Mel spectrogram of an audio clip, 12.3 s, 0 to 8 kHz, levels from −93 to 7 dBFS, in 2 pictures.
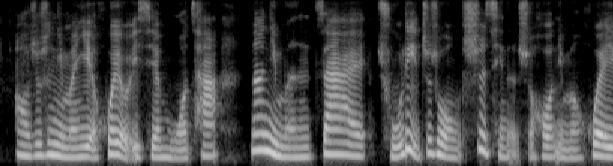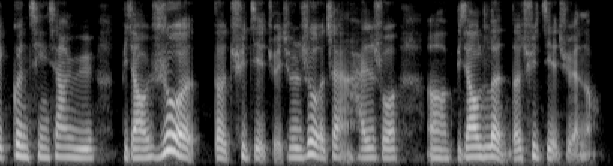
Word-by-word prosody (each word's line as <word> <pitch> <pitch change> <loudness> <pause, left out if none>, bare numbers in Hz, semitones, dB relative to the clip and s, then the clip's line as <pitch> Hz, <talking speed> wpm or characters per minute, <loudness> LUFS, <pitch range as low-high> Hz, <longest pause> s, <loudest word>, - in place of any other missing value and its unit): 哦， 200 -2 -1
就 200 +2 -2
是 215 +2 0
你 205 -2 +4
们 170 0 -1
也 175 -3 +2
会 220 +8 +1
有 200 - +2
一 180 - -1
些 175 0 -2
摩 155 -2 -3
擦。 190 +3 -2 0.3
那 295 +1 +3
你 275 -4 +7
们 175 -3 0
在 210 -2 +2
处 180 +1 -3
理 300 +5 +3
这 245 - -3
种 185 -8 +1
事 310 -3 -2
情 210 -7 -5
的 - - -9
时 - - -10
候， 180 -1 -2
你 - - -5
们 155 0 -6
会 180 -1 +3
更 180 +1 +2
倾 170 +1 -4
向 175 +1 -2
于 160 -1 -1 0.2
比 - - -7
较 165 0 +2
热 195 - +6
地 165 -4 -1
去 190 - -5
解 165 +1 -3
决， - - -10
就 170 - -7
是 170 - 0
热 195 -1 +3
战， 175 +2 -3
还 160 - -5
是 165 - -1
说， 160 -1 -2 0.3
嗯， 155 -1 -3
比 - - -9
较 180 0 +5
冷 180 0 +1
地 150 - -2
去 160 +5 -3
解 165 - -5
决 - - -7
呢？ - - -12
175 Hz, 270 characters per minute, -22 LUFS, 165-200 Hz, 0.3 s, 你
